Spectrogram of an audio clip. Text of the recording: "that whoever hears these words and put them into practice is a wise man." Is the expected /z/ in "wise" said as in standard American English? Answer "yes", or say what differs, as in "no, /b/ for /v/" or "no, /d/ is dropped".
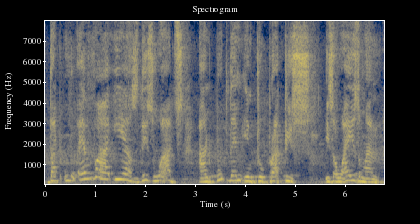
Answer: yes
